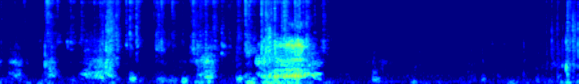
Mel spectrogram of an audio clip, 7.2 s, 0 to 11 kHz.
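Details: Two-month-old Chihuahua puppies, 61 days, giving a burst of choppy yips followed by a loud rasping growl-like squeal lasting about a second, then near quiet with light taps.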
